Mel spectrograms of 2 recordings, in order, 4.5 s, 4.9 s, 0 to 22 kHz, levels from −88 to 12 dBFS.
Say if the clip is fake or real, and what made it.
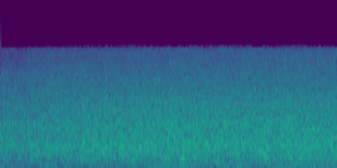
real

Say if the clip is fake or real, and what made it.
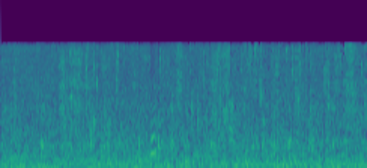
fake, vocoder, Vocos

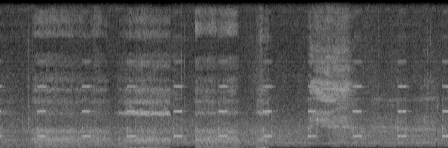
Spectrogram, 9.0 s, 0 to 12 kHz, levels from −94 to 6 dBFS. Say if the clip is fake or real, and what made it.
fake, vocoder, Vocos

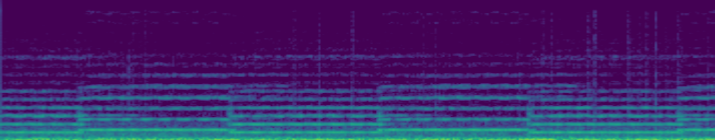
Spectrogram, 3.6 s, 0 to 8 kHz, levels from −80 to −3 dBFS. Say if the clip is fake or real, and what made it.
real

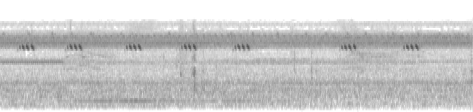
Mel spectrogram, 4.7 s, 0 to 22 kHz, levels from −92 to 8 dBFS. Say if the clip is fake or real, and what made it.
real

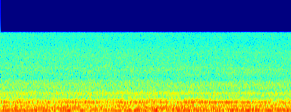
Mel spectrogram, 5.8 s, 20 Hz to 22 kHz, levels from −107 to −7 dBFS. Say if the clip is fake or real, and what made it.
real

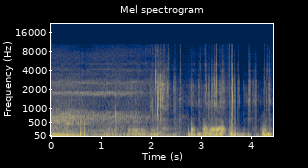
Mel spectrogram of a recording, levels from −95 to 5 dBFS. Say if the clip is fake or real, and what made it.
fake, codec, SNAC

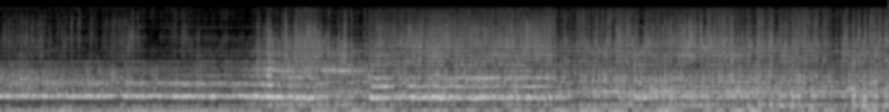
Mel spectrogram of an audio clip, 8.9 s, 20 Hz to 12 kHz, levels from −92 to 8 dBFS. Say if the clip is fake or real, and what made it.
fake, vocoder, BigVGAN v2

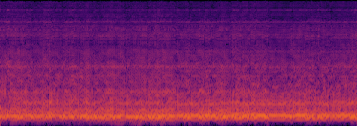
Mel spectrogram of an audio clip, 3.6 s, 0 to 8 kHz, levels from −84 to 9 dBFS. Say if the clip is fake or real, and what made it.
fake, vocoder, Vocos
